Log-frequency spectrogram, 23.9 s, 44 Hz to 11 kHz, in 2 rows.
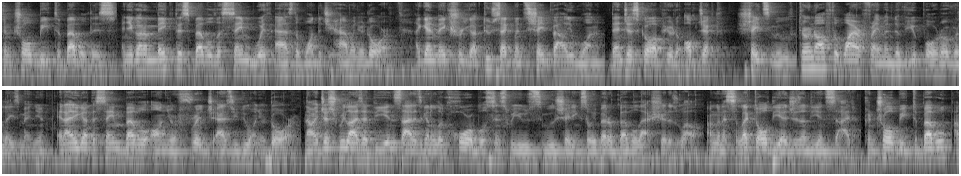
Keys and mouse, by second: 3.4 shift+click, 4.2 shift+click, 4.8 shift+click, 7.4 Tab, 7.7 click, 8.6 click, 9.9-11.6 drag, 11.8 middle click, 12.4 shift+middle click, 12.5 shift+g, 15.3 middle click, 15.6 z, 15.6 1, 15.7 middle click, 16.1 click, 16.3 shift+middle drag, 16.6 Tab, 16.7 middle click, 17.2 shift+middle click, 18.1 middle click, 18.3 2, 18.7 alt+click, 19.1 shift+click, 19.5 alt+shift+click, 19.8 shift+click, 20.0 shift+click, 20.3 shift+click, 20.5 shift+click, 20.7 shift+super+z, 21.2 shift+click, 21.6 shift+click, 21.9 shift+click, 22.4 middle click, 22.6 z, 23.4 super+b, 23.4 click.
